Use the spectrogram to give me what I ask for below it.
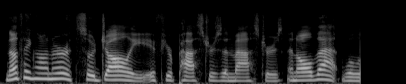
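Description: At 3.6 s the speech stops mid-sound in a cut-off end. The final stretch of audio was never written or played out, so the sound falls straight to digital silence. There is no natural decay. The last 0.47 s is empty.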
